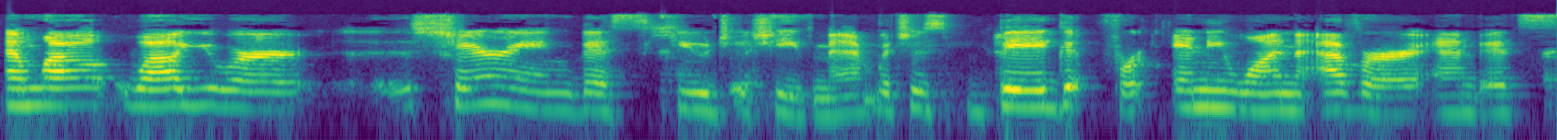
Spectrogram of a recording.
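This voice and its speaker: Bright, enthusiastic woman host. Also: fairly low pitch, rough recording. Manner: enthusiastic, encouraging, praising. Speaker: interview host. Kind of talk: live social media interview.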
